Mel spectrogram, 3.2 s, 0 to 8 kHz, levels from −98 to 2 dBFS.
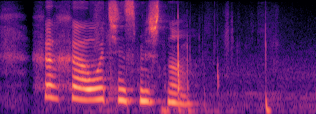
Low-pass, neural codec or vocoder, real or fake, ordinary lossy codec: none; none; real; none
